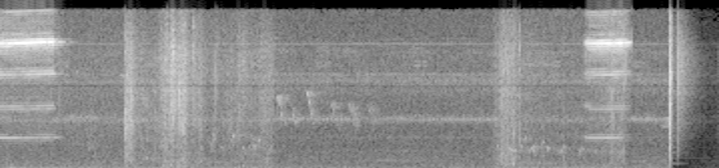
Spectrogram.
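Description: Outdoor ambience with a steady high insect drone, a short shrill call heard twice (at the start and about six seconds in), and a few brief rustles. A sharp click comes just before the sound cuts off near the end.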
